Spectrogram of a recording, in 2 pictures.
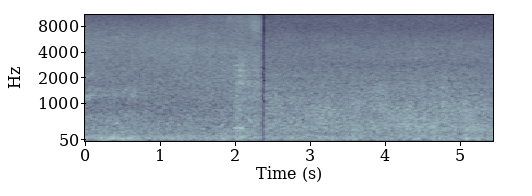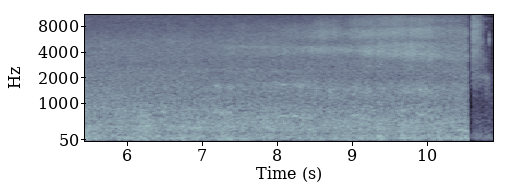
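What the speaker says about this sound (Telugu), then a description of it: "ఇదే బాహుబలి వాటర్ ఫాల్" Athirappilly waterfall in Kerala, a loud, steady roar of falling water with a windy, spray-filled rush that stays continuous throughout, heard from a viewpoint near the falls.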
